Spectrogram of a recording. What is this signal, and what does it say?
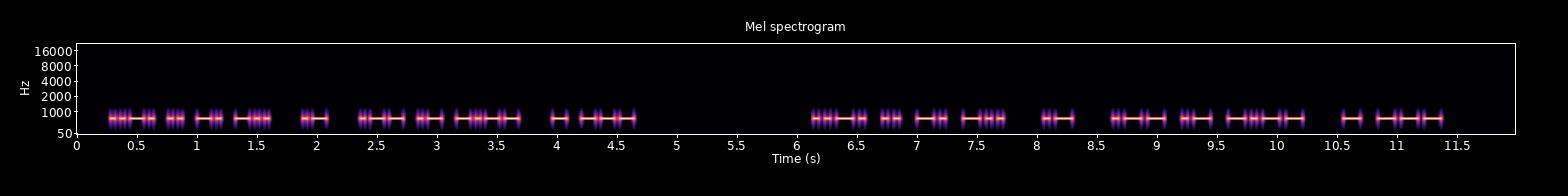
Morse code, heard as a keyed tone, about 32 wpm, 700 Hz. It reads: FIND A WAY TO FIND A WAY TO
